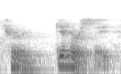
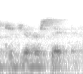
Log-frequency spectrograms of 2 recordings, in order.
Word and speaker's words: tergiversate: Well, it's not pronounced tergiversate. It's pronounced tergiversate.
